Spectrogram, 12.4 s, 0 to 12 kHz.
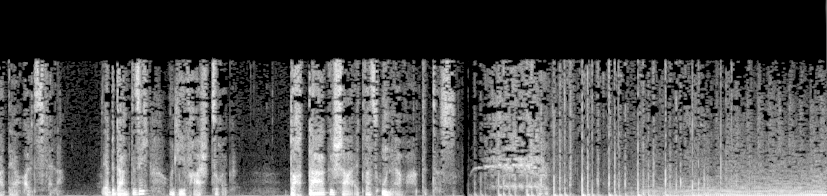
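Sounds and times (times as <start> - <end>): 
steady noise: 0.0 - 12.3
speech: 0.2 - 3.6, 4.4 - 8.3
horse hooves clip-clopping: 7.0 - 11.9.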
